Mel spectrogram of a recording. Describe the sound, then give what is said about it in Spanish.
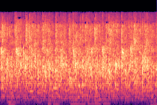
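A ceremony crowd applauds loudly and steadily for the president of the Mexican Commission for Cockfighting Promotion. A dense wash of clapping hands fills the whole few seconds, with a faint low hum beneath it. “Un fuerte aplauso que queremos resaltar.”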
